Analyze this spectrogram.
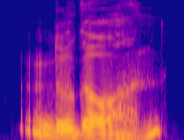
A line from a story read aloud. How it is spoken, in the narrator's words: said smoothly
